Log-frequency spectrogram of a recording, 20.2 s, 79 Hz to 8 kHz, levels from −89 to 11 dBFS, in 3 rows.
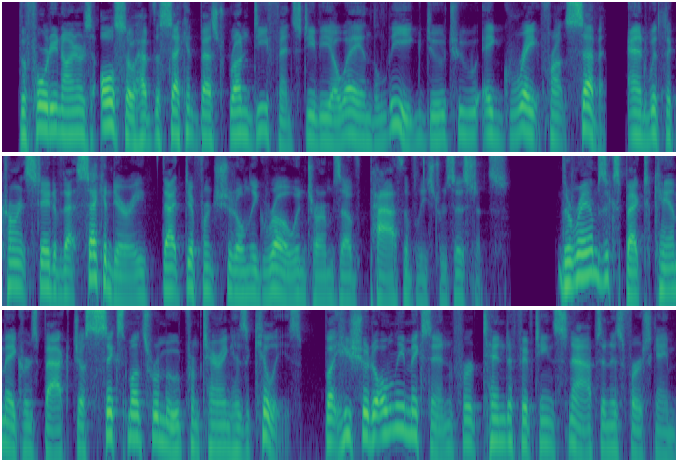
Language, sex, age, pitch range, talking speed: English, male, 40-59, 105-140 Hz, 200 wpm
